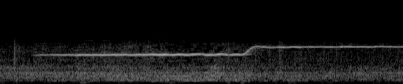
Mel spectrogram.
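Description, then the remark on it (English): A ship's whistle blows in fog, one long, steady tone that jumps up a step in pitch partway through, sounding over a constant low rumble with no voices. “Gosh, that whistle is...”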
